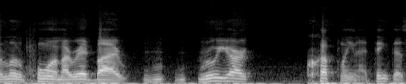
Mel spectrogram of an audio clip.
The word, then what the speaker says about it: Rudyard Kipling: I'm going to tell you something, a little poem I read by Rudyard Kipling. I think that's how you pronounce his name. Rudyard Kipling.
